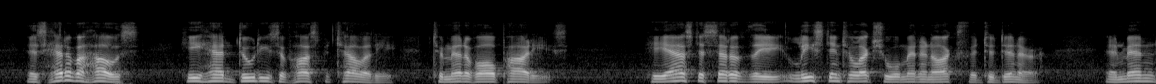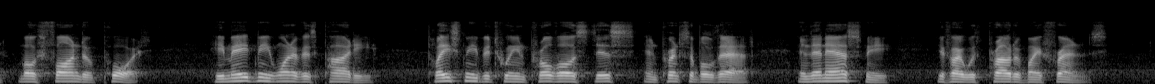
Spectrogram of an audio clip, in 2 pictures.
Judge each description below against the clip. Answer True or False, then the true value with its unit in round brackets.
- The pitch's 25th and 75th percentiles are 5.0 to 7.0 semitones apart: False (3.6 semitones)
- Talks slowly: False (155 wpm)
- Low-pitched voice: True (130 Hz)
